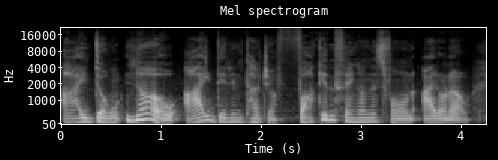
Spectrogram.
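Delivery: ordinary delivery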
